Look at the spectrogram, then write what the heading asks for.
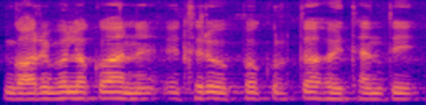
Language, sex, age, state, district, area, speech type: Odia, male, 18-30, Odisha, Ganjam, urban, spontaneous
